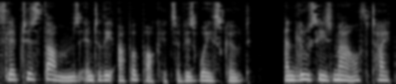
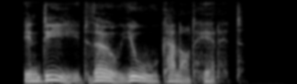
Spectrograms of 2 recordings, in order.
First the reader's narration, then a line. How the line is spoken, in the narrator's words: told her gravely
